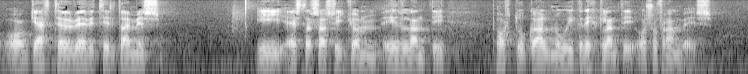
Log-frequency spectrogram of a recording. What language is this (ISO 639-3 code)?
isl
